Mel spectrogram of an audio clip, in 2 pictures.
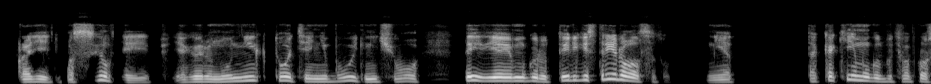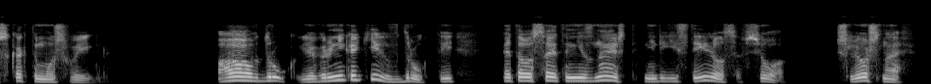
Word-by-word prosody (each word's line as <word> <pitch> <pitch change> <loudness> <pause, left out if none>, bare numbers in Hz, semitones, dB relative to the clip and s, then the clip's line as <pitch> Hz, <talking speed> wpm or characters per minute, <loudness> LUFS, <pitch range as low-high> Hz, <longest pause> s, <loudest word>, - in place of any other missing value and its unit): пройдите 120 -4 0
по - - -6
ссылке 190 - +2
и" 100 -1 -4 0.2
Я 110 - -5
говорю: 125 +1 +1
"Ну 125 +3 +1
никто 180 +2 +1
те 140 - -3
не 130 0 0
будет, 155 +7 -4
ничего" 125 +2 -3 0.4
"Ты,- 180 - +8
я 165 0 +9
ему 165 0 +6
говорю.- 155 -6 +2
Ты 185 - +6
регистрировался 200 - +4
тут? - - -28 0.3
Нет. 110 +3 -5 0.7
Так 140 - -8
какие 210 +3 +1
могут 165 -8 +1
быть 130 -1 -11
вопросы? 135 -1 -2
Как 160 - -5
ты 135 - -7
можешь 120 -2 -5
выиграть?" 100 -4 -10 1.1
"А 180 +3 +3
вдруг?" 160 -1 -4
Я 125 +3 -6
говорю: 155 +5 -1
"Никаких 210 0 -1
'вдруг', 125 -1 -8
ты 140 0 -7 0.5
этого 165 +2 0
сайта 170 -1 -1
не 155 0 +2
знаешь, 175 +3 -2
ты - - -35
не 140 -1 -5
регистрировался- 150 +2 -5
всё, - - -4 0.5
шлешь 160 +7 -2
нафиг". 135 -2 -8
150 Hz, 150 wpm, -20 LUFS, 125-175 Hz, 1.1 s, я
